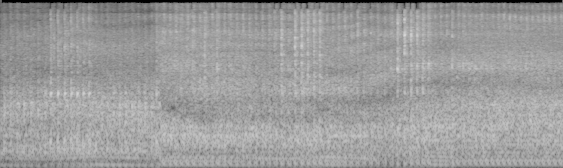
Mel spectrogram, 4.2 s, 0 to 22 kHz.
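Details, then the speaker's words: $125 Toro Super Recycler mower, 10 minutes after fresh ethanol-free fuel plus Seafoam: engine speed still rises and falls every second or two with occasional light smoke, unchanged; surging, with carburetor cleaning suspected as still needed. "All right, that's been 10 minutes now, and still doing it. Hasn't changed."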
